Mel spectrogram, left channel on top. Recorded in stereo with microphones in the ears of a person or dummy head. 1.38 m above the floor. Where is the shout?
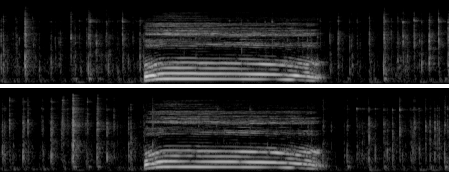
40° left (ahead or behind), 0.7 m; by 3.3 s 20° left (ahead or behind), 1.5 m.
